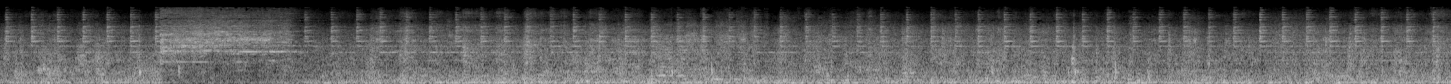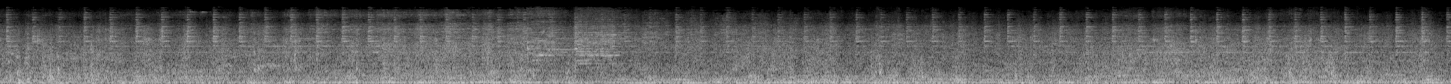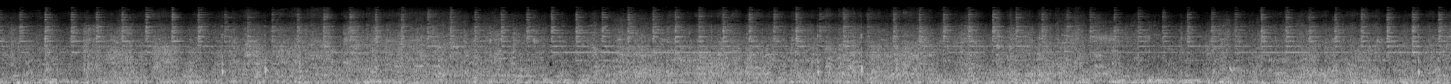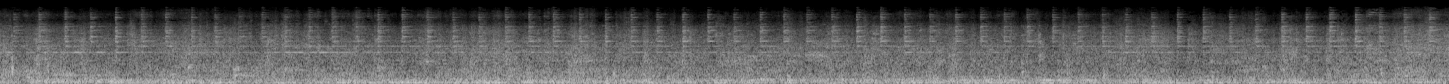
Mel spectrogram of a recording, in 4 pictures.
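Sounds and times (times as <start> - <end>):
train wheels clattering on rails: 0.0 - 58.0.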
